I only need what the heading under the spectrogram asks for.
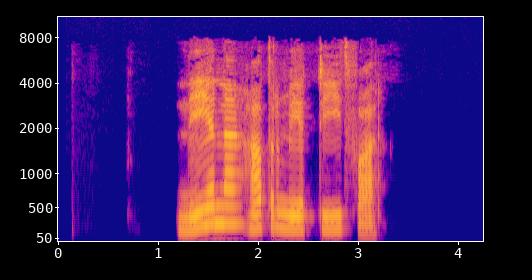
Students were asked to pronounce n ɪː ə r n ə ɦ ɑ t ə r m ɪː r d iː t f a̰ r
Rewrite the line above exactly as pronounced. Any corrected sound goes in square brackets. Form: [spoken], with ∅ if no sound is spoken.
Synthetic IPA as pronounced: n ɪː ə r n ə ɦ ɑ t ə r m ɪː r [t] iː t f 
